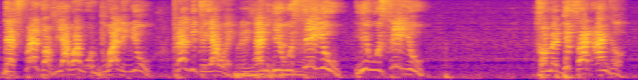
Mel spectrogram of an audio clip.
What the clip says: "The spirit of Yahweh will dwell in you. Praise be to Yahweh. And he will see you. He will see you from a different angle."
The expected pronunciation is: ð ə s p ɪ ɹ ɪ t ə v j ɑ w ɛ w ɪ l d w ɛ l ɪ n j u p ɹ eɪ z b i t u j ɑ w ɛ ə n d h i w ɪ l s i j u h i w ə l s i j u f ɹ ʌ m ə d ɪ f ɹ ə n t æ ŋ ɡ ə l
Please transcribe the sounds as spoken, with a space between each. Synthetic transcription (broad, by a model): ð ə s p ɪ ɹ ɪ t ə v j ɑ w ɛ w ɪ l d w ɛ l ɪ n j u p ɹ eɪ b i t u j ɑ w ɛ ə n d h i w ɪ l s i j u h i w ə l s i j u f ɹ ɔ m ə d ɪ f ɹ ə n t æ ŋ ɡ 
